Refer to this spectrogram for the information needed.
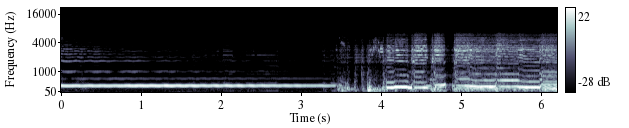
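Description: An electric guitar played through a small Marshall tube combo holds a single clean, sustained note, then breaks into loud, crunchy distorted chords with gritty overdrive for the last few seconds.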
